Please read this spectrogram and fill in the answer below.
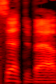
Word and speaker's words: Seth DeValve: Well, I apparently said the gentleman's name wrong. It's Seth DeValve.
